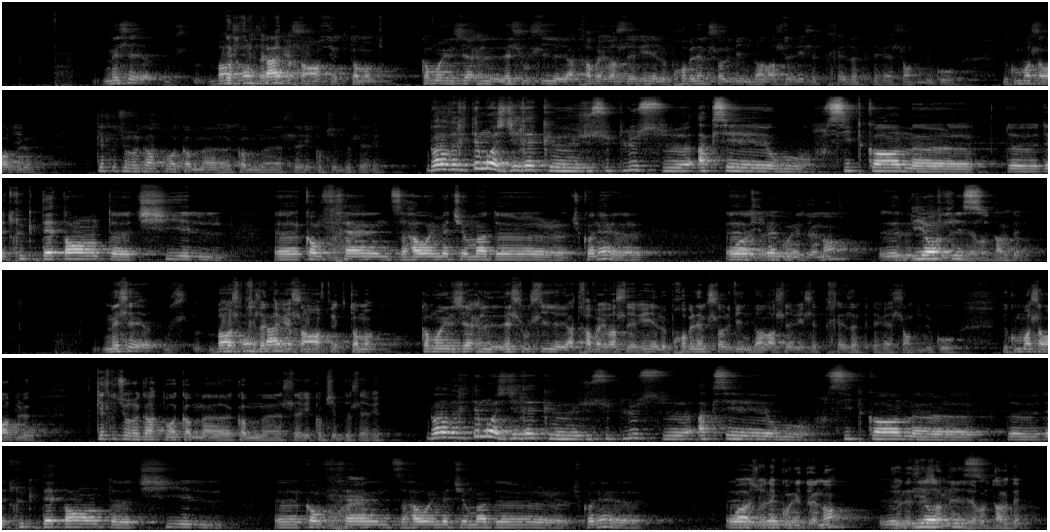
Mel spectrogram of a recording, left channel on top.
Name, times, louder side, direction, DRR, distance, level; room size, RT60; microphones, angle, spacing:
voice 1, 1.0-3.7 4.2-10.8 11.4-14.2 24.2-24.6 28.2-29.4 29.8-31.1, right 3 dB, 60° right, 1.1 m, -33 dB
voice 2, 2.2-3.0 14.7-20.2 20.5-23.1 23.6-27.4 28.2-28.9 29.7-30.8, left 3 dB, 55° left, 0.9 m, -25 dB
22.0 x 7.5 x 6.9 m
head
